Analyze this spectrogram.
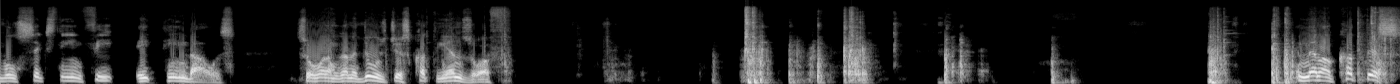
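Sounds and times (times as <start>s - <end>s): clamps knocking on wooden workbench: 7.1s - 9.9s.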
